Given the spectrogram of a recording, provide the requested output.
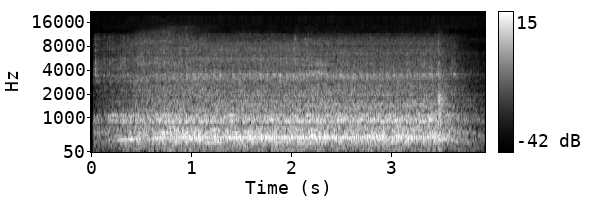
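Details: Old ceiling bathroom exhaust fan before replacement with a Broan-NuTone BES8: loud, steady whirring drone with a buzzy mid-tone hum from the noisy fan.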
